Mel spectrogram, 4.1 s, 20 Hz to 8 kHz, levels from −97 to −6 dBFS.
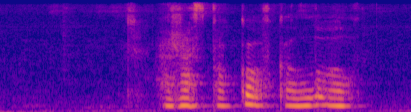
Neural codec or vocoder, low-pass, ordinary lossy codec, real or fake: vocoder, 22.05 kHz, 80 mel bands, Vocos; 7.2 kHz; none; fake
